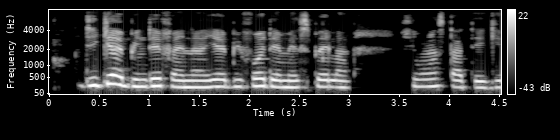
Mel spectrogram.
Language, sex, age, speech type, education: Nigerian Pidgin, female, 15-29, spontaneous, tertiary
